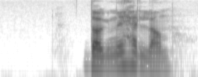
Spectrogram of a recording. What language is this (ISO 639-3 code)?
nor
